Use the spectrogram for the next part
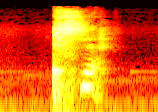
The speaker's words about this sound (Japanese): あ、ちょっと待って、くしゃみですわ。あ、待って、くしゃみですわ。くしゃみちょっと出してくる。みんなくしゃみ聞きたい？聞きたい？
